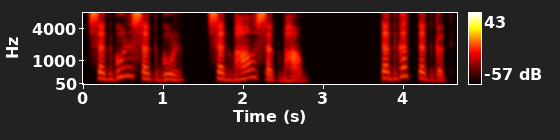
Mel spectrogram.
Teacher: घोषीकरण संधी नियम अघोष व्यंजनाचे घोष व्यंजनात रूपांतर होते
